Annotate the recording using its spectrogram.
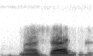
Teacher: Qalqalah kubro dibaca dengan lantunan sederhana besar.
